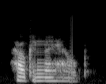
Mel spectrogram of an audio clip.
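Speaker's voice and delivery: soft, half-whispered under the breath. Speaking in character to an anxious companion up close: half-whispering. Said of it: "whisper to him".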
